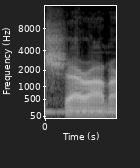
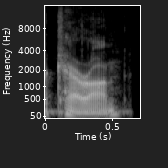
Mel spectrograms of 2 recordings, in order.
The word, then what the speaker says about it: Charon: By the way, the pronunciation, because I'm obsessed with the concept of him, the ferryman, the translation is debated on whether it's Charon or Charon.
